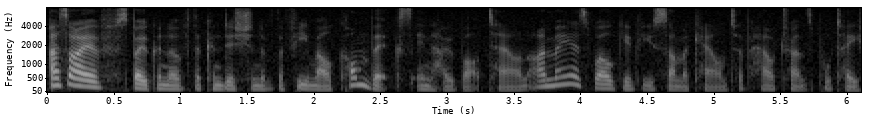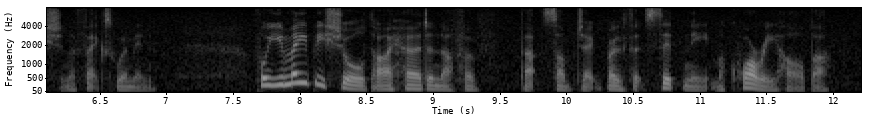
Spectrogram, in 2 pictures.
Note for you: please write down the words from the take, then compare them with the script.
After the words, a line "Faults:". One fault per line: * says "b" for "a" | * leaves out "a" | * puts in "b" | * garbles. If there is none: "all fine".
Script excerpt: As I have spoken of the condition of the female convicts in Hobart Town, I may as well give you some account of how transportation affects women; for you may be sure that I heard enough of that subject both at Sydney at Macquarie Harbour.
As I have spoken of the condition of the female convicts in Hobart Town, I may as well give you some account of how transportation affects women; for you may be sure that I heard enough of that subject both at Sydney at Macquarie Harbour.
Faults:
all fine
